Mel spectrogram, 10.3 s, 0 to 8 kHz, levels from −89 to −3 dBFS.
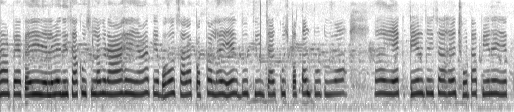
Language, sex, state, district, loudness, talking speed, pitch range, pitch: Hindi, female, Bihar, Vaishali, -19 LUFS, 185 wpm, 345-365 Hz, 355 Hz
